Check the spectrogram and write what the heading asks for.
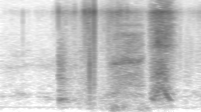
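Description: A few short rubbing and rustling noises, like fabric and a phone being handled, starting about half a second in, with a brief breathy sound near the end.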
